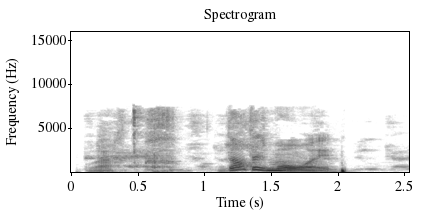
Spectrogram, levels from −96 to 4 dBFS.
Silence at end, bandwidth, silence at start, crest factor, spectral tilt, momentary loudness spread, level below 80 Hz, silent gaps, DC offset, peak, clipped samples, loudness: 0.5 s; 7.6 kHz; 0.15 s; 22 dB; -7 dB/octave; 20 LU; -44 dBFS; none; under 0.1%; -2 dBFS; under 0.1%; -22 LUFS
